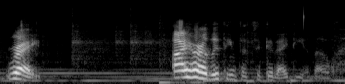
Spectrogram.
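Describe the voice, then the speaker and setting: A playful, excitable woman co-hosting a let's play, reading game dialogue aloud and bantering casually. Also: fairly high pitch, normal speed, dull audio. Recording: clear music behind the voice.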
